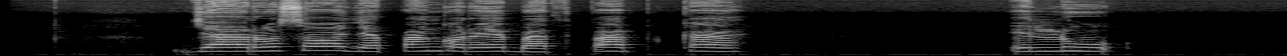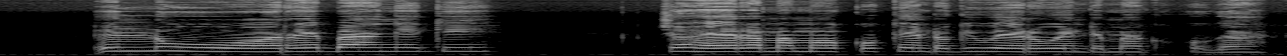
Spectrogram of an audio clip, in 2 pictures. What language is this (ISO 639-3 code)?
luo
